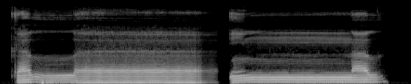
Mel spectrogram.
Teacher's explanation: dihukumi mad jaiz munfasil dan dibacanya bisa 2, bisa 4 dan bisa 5 harokat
